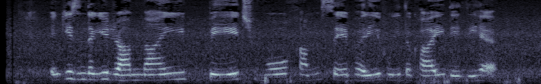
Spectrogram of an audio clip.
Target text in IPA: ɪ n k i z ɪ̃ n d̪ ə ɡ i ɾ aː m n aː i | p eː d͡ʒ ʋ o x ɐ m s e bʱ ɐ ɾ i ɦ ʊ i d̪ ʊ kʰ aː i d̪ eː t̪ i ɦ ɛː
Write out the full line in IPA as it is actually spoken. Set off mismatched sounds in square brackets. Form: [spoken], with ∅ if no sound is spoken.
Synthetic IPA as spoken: ɪ n k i z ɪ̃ n d̪ ə ɡ i ɾ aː m n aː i | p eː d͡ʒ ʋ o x ɐ m s e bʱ ɐ ɾ i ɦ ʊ i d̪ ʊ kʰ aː i d̪ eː t̪ i ɦ ɛː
